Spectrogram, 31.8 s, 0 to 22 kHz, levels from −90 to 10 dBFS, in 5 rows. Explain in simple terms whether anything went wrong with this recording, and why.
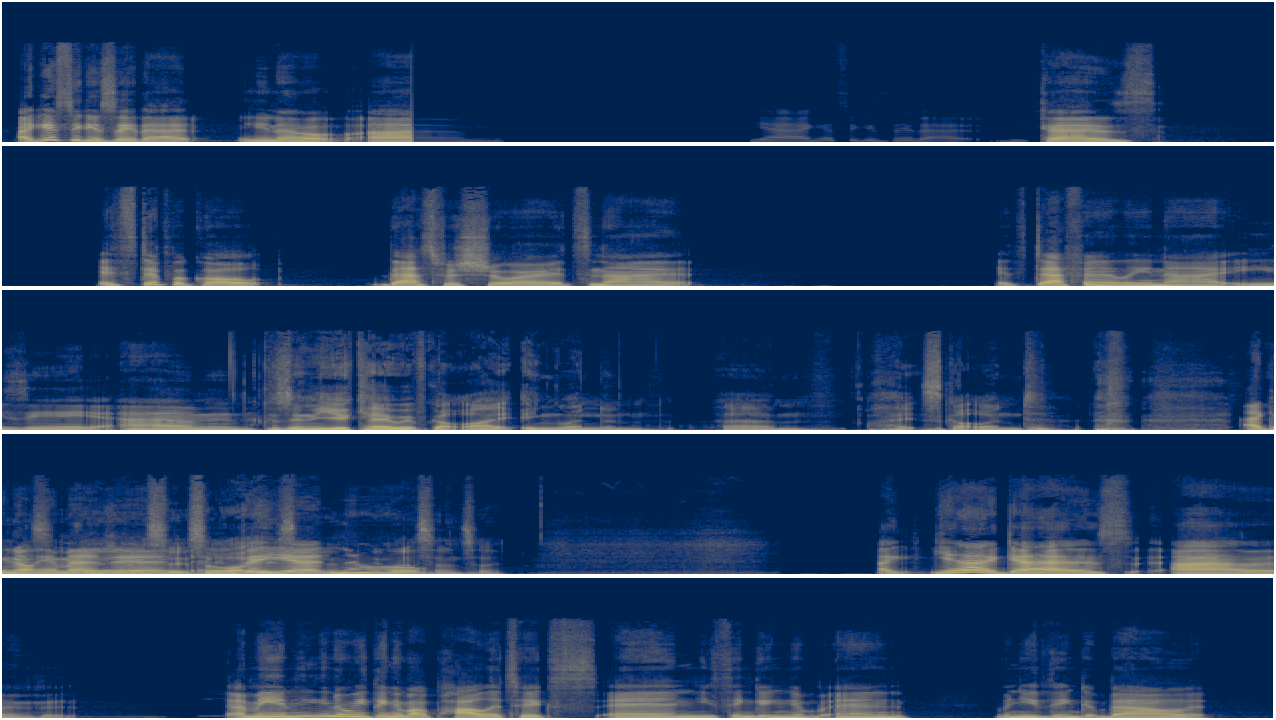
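From about 2.05 to 5.21 seconds, the speech almost disappears and then comes back. The likely cause is one channel inverted: one side of a stereo recording was flipped upside down, so when both sides were combined into one, they cancelled each other out.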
